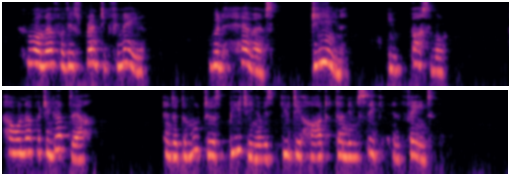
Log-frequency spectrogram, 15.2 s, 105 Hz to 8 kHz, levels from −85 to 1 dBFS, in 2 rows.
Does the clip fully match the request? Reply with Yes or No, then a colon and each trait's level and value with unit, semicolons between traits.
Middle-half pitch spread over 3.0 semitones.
Yes: average, 4.1 semitones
